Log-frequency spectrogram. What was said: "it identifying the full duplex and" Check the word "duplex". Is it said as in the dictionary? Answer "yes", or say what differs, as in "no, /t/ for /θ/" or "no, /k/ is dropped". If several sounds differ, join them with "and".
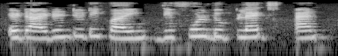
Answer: yes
